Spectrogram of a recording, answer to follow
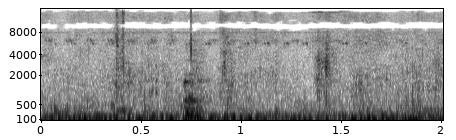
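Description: Footsteps and a wooden walking stick on loose broken brick rubble, a few sharp taps and scrapes over a low steady rumble.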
